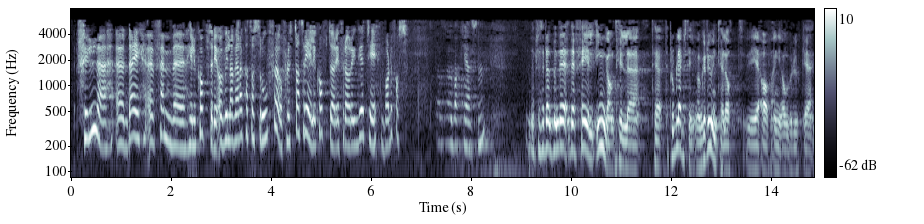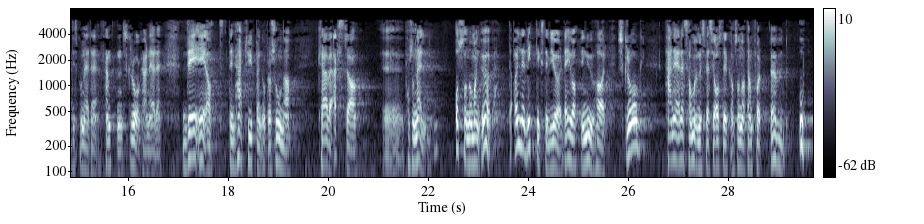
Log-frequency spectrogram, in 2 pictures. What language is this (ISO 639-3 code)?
nor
